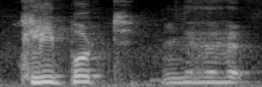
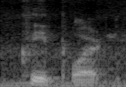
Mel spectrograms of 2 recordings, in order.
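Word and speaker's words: Qliphort: Kleeput. Kleeput. Well, Kleefort. Whatever that new name is. Kleeport. Yeah, Q-L-I makes the, apparently makes the Klee sound, so it'd be Kleeport instead of Kleeput.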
